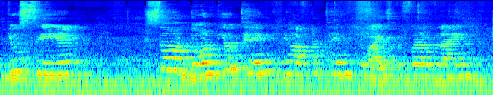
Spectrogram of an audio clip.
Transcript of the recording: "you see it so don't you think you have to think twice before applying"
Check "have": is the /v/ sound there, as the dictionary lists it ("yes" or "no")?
no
